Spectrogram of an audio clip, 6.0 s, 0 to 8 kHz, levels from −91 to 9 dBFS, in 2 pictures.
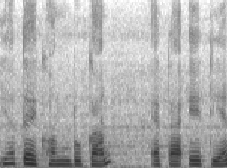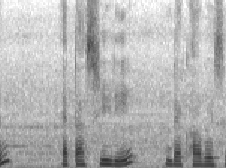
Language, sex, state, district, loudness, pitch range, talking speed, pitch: Assamese, female, Assam, Sonitpur, -17 LUFS, 180-215 Hz, 90 wpm, 190 Hz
